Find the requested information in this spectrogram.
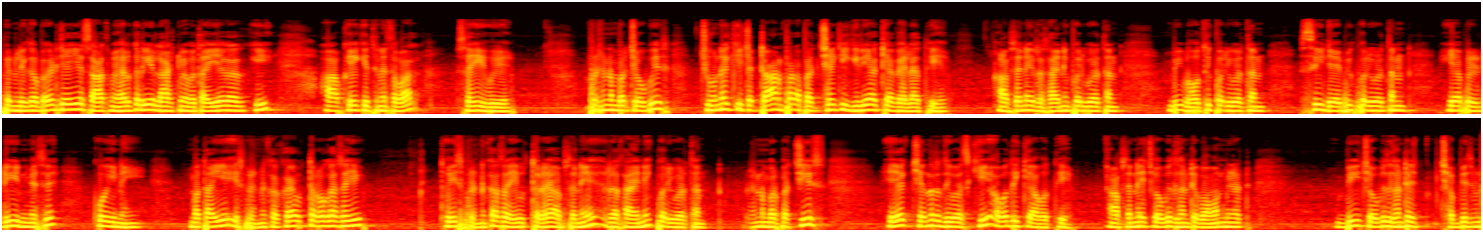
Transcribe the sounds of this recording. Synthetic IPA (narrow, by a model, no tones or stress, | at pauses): pʰɪɾnleːkəɾbɛːʈʰd͡ʒaːiesaːt̪ʰmẽɦɐlkɐɾielaːʃʈmẽbɐt̪aːieɡakiaːp̚keikɪt̪nesɐʋaːl | sɐɦiɦʊeː | pɾɐʃnnɐmbəɾt͡ʃɔːbiːst͡ʃuːnekit͡ʃɐʈːaːnpɐɾɐpɐtːʃʰekikɾijakjaːkɛɦlaːt̪iɦɛː | aːpsenɐɦĩɾɐsaːɪnɪk̚pɐɾɪʋəɾt̪ən | bibʱɐʊt̪ɪk̚pɐɾɪʋəɾt̪ən | sid͡ʒɐːbɪk̚pɐɾɪʋəɾt̪ən | japʰɪɾɖiɪnmẽse | koːinɐɦĩ | bɐt̪aːieɪspɾɐʃnəkakaʊt̪ːəɾɦoːɡasɐɦi | t̪oːɪspɾɐʃɳəkasɐɦiʊt̪ːəɾɦɛaːpsɐneɾɐsaːjnɪk̚pɐɾɪʋəɾt̪ən | pɾɐʃnnɐmbəɾpɐtːʃiːs | eːk̚t͡ʃɐ̃nd̪ɾəd̪ɪʋəskiɐʋəd̪ʱkːjaɦoːt̪iɦɛ | aːpsɐneit͡ʃɔːbiːsɡʱɐ̃ɳʈebaːʋənmɪnəʈ | bit͡ʃɔːbiːsɡʱɐ̃ɳʈ̬et͡ʃʰɐbːiːs̬mɪnə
